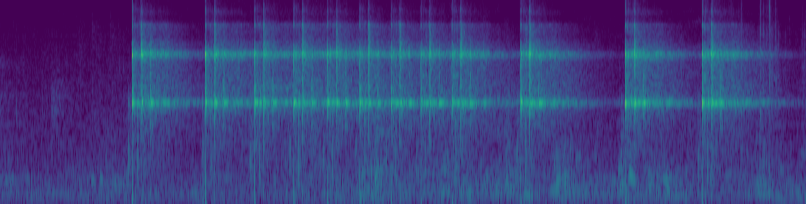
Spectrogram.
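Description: Hyoshigi, a pair of wooden clappers struck by a yobidashi, ringing out as a signal: two spaced claps, then a quickening run of claps, then three slower ones near the end. Each crack rings with a clear high wooden tone.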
